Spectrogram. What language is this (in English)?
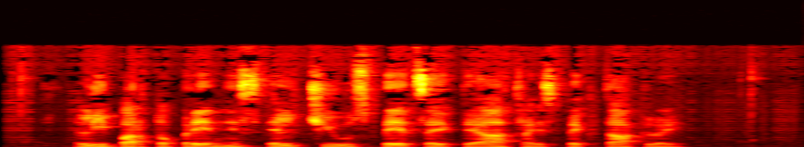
Esperanto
